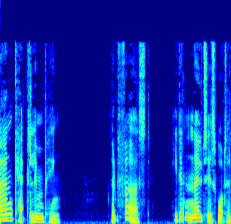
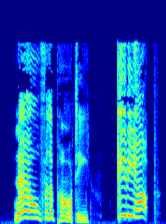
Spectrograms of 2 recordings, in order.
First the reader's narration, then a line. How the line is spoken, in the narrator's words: she cried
